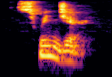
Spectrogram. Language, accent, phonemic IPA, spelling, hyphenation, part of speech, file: English, Southern England, /ˈswɪnd͡ʒə/, swinger, swing‧er, noun, LL-Q1860 (eng)-swinger.wav
- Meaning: 1. One who swinges 2. Anything very large, forcible, or astonishing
